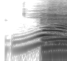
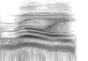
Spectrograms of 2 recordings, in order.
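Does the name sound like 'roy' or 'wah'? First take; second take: wah; roy. First: The name sounds like 'wah'. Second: The name sounds like 'roy'. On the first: The speaker calls it right. "it's Hugo Wah" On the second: The speaker calls it wrong. "not Roy"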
